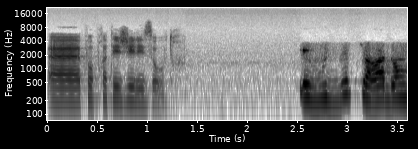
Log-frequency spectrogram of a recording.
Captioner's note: speaks French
